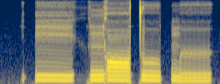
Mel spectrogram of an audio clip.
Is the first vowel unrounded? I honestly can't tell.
yes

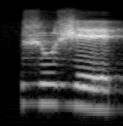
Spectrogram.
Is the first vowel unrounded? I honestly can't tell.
no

